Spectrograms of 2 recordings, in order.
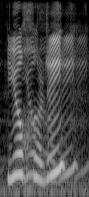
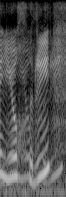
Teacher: اس کو موٹا نہیں پڑھیں گے, را کو, اس کے نیچے زیر ہے تو اس لیے ہم اس کو موٹا نہیں کریں گے.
